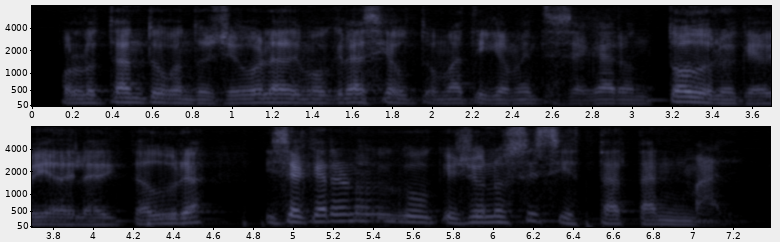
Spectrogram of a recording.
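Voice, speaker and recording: The intonation is lively. A man talks at a very fast pace. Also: medium pitch for a man, hardly any pauses. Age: 60s. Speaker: urology professor. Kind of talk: casual interview conversation.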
